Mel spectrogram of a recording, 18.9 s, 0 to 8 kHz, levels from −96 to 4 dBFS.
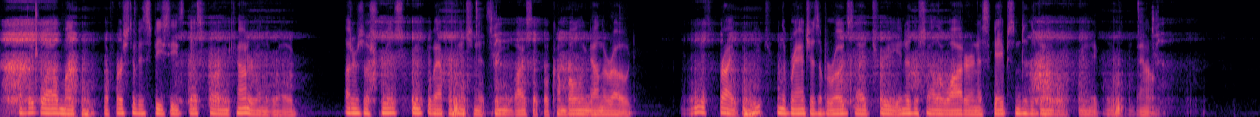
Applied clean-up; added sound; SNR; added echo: neural mask model RNNoise.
